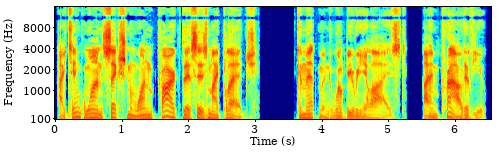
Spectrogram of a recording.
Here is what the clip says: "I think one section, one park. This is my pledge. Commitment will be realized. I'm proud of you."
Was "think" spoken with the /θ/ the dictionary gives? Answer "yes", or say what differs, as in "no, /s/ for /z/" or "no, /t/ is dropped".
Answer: no, /t/ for /θ/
